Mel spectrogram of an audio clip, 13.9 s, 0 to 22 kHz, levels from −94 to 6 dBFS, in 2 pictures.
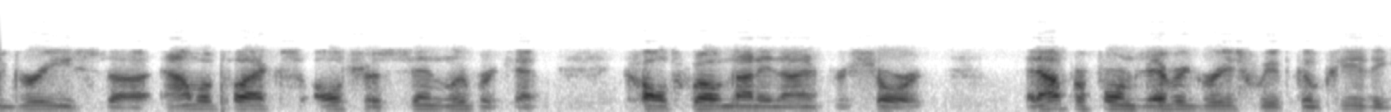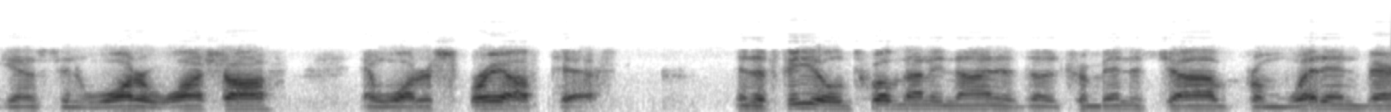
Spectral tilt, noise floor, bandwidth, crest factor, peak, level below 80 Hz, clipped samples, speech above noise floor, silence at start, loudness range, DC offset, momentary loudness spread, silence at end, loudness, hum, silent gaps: -8 dB/octave; -61 dBFS; 4 kHz; 20 dB; -6 dBFS; -68 dBFS; under 0.1%; 37 dB; 0 s; 5 LU; under 0.1%; 15 LU; 0 s; -24 LUFS; none; none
